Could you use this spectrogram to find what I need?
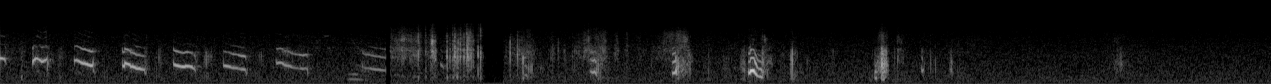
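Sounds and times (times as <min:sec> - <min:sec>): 
dog yipping in downward-slurring whines: 0:00.0 - 0:03.9, 0:06.7 - 0:07.8.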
